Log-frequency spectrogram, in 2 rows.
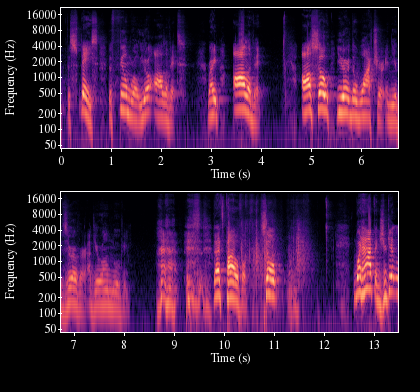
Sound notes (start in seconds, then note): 8.7 chuckles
